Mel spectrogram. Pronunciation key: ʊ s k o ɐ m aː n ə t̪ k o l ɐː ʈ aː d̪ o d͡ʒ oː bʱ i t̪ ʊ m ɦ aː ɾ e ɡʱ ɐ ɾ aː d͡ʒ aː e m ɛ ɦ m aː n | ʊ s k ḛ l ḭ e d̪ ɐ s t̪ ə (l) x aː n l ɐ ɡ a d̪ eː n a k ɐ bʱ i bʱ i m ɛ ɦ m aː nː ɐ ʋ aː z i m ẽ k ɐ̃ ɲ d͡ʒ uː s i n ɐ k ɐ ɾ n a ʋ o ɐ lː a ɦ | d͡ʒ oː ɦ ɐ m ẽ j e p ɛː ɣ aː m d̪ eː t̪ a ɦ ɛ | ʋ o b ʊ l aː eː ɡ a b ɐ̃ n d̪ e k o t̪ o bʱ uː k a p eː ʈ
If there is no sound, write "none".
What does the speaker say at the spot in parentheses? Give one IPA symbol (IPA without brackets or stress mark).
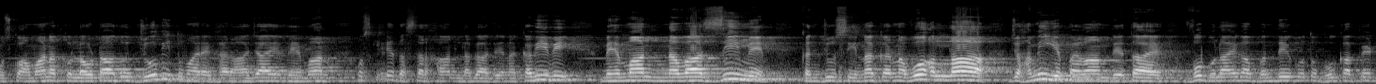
ɾ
